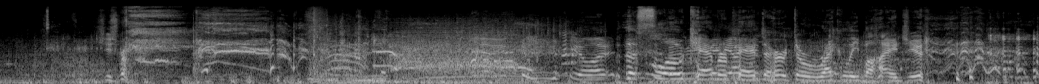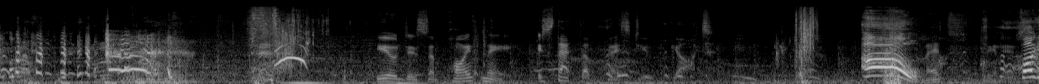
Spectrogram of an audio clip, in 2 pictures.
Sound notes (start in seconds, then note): 4.6 laughs; 10.9 laughs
